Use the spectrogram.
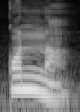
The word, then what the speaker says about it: কন্যা: তারপরে দেখো ক দন্তন্বয়ে জফলা আকার কন্যা, তাহলে এইটাকেও আমরা যদি আস্তে আস্তে উচ্চারণ করি কন্যা, কন্যা।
